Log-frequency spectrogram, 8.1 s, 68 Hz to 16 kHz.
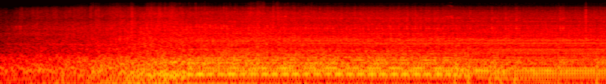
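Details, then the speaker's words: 1979 John Deere Model 68 riding mower with five-speed transmission, running for the first time in years after a leak fix: steady, even single-cylinder drone holding speed under mowing load through weeds, no knocks or misses; running healthy. "Yeah, for being a junk old mower, it cuts pretty good."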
